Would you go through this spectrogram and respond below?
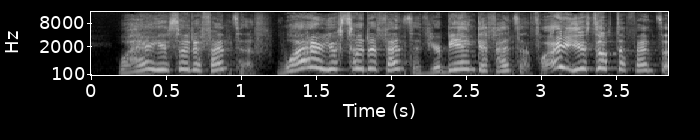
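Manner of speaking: super shrill, very high, very loud, piercing, repeated. Recalling a favorite moment when a woman kept repeating herself, imitating a super shrill voice. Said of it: "repeating super shrill".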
